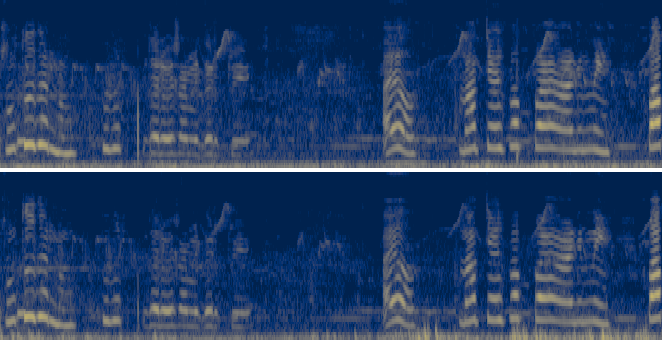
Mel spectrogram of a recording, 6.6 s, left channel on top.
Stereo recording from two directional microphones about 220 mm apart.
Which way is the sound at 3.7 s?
15° right (ahead or behind).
